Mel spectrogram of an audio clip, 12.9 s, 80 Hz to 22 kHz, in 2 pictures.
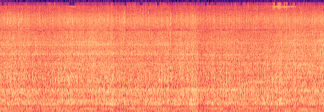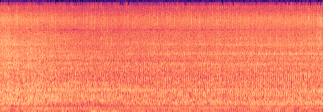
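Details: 2002 Toyota RAV4 engine: idle with an uneven knock of about three beats a second over the running note; engine knock, owner suspects the VVT-i coupling, unconfirmed.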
